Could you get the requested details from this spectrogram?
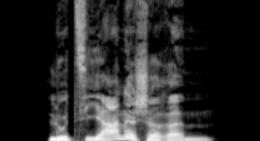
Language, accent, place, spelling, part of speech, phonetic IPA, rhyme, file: German, Germany, Berlin, lucianischerem, adjective, [luˈt͡si̯aːnɪʃəʁəm], -aːnɪʃəʁəm, De-lucianischerem.ogg
- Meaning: strong dative masculine/neuter singular comparative degree of lucianisch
